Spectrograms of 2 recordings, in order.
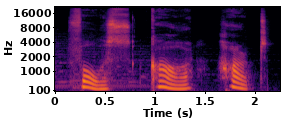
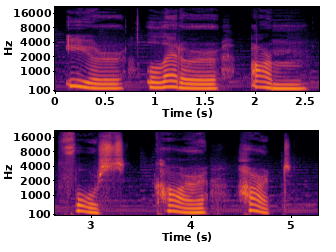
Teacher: ketika British mereka r-nya tidak dibaca atau disamarkan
